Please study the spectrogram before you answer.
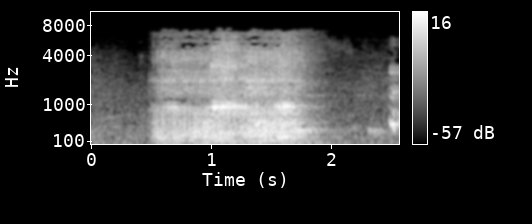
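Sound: loud snoring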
